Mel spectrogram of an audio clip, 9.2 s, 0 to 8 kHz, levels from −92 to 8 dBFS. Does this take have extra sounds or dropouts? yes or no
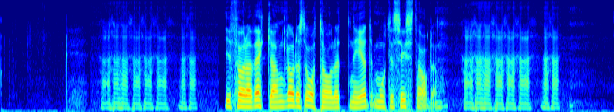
yes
